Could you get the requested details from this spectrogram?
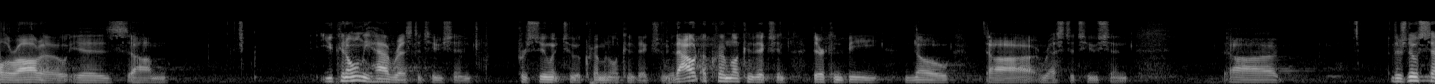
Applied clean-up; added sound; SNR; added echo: none; none; none; none.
